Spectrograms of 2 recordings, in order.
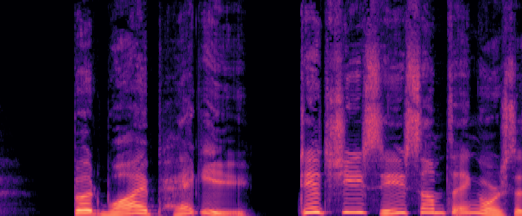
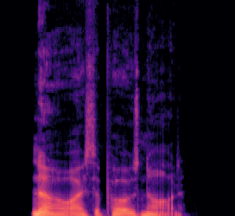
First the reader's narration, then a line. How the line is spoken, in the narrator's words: Mortimer mumbled, abashed at Kitty's response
